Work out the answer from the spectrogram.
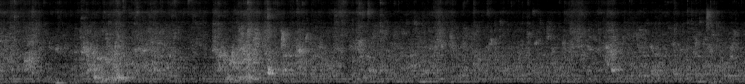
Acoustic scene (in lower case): restroom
